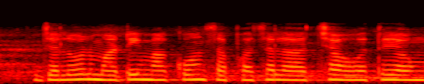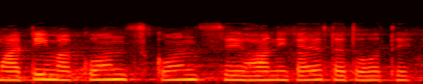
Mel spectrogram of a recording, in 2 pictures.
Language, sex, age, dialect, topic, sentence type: Chhattisgarhi, female, 18-24, Northern/Bhandar, agriculture, question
